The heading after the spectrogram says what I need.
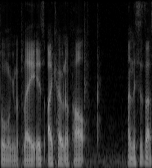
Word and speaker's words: Icona: We had a debate in the studio about how I should be saying Icona Pop, because apparently Americans say Icona Pop. Yeah, why not? Say it with the American accent, though. Icona Pop. You see, it's Icona. Anyway, and that was the See, first... it is Icona.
